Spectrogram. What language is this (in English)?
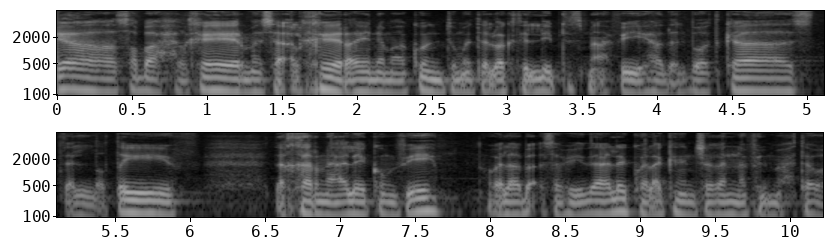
Arabic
